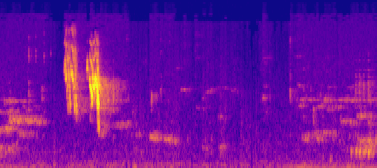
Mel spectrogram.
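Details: Happy pet budgerigar giving two quick loud chirps that sweep sharply downward in pitch, surrounded by faint soft warbling and low chatter.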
